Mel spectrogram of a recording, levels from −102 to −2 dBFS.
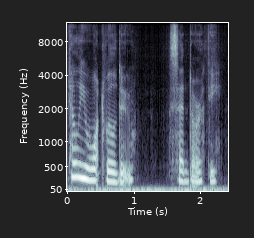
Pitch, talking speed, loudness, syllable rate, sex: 225 Hz, 175 wpm, -15 LUFS, 5.1 syllables/s, female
